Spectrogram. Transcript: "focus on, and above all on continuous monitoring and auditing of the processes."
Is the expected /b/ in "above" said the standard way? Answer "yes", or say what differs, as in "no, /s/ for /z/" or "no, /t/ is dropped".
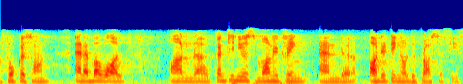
yes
